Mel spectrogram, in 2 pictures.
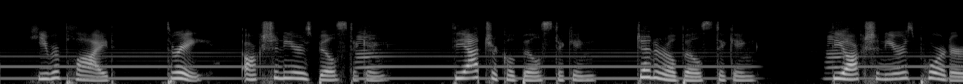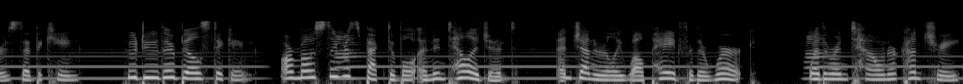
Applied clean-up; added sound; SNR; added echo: none; Wind instrument, woodwind instrument; 15 dB; none.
